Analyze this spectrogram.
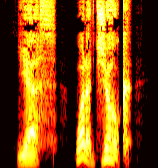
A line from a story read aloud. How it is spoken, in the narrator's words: He shouted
